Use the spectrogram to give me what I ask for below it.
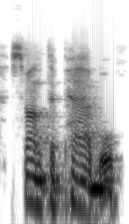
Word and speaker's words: Svante Pääbo: En su Suecia natal, la pronunciación es Svante Pääbo. Pero como es algo complicado para lenguas hispanoparlantes, creo que lo más cercano que podemos hacer sin apartarnos de la realidad es Pavo.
